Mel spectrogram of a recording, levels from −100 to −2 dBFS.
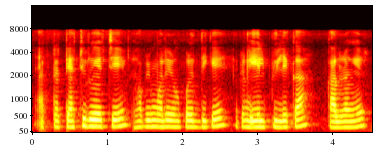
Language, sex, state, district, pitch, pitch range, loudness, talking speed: Bengali, female, West Bengal, North 24 Parganas, 180 Hz, 175-195 Hz, -18 LUFS, 160 wpm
